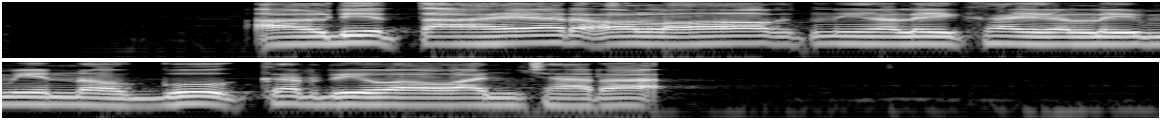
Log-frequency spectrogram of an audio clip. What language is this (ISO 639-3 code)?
sun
